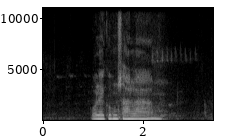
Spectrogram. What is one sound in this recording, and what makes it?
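A middle-aged woman answers a greeting calmly.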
